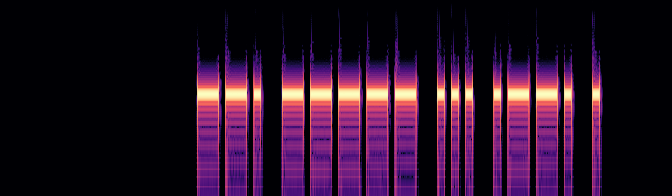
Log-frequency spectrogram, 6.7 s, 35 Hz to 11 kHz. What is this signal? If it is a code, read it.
Morse code, heard as a keyed tone, about 17 wpm, 700 Hz. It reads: G0SPE
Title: DXCC-100 Call Signs - 5 Characters - Repeated 3x - 17wpm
